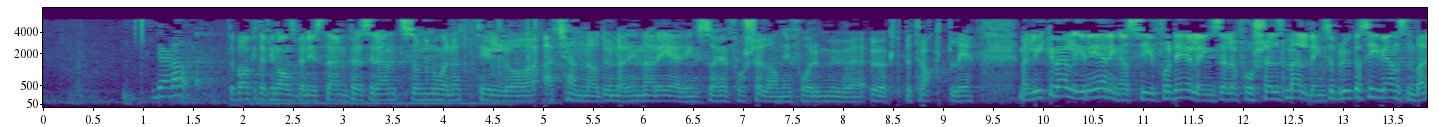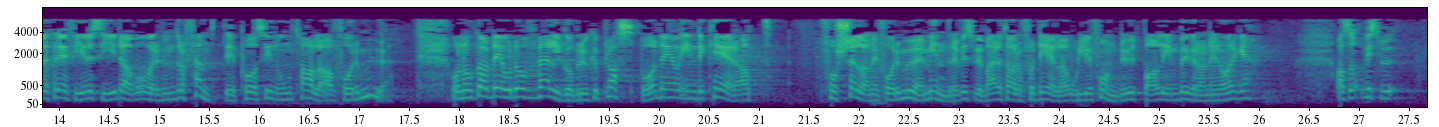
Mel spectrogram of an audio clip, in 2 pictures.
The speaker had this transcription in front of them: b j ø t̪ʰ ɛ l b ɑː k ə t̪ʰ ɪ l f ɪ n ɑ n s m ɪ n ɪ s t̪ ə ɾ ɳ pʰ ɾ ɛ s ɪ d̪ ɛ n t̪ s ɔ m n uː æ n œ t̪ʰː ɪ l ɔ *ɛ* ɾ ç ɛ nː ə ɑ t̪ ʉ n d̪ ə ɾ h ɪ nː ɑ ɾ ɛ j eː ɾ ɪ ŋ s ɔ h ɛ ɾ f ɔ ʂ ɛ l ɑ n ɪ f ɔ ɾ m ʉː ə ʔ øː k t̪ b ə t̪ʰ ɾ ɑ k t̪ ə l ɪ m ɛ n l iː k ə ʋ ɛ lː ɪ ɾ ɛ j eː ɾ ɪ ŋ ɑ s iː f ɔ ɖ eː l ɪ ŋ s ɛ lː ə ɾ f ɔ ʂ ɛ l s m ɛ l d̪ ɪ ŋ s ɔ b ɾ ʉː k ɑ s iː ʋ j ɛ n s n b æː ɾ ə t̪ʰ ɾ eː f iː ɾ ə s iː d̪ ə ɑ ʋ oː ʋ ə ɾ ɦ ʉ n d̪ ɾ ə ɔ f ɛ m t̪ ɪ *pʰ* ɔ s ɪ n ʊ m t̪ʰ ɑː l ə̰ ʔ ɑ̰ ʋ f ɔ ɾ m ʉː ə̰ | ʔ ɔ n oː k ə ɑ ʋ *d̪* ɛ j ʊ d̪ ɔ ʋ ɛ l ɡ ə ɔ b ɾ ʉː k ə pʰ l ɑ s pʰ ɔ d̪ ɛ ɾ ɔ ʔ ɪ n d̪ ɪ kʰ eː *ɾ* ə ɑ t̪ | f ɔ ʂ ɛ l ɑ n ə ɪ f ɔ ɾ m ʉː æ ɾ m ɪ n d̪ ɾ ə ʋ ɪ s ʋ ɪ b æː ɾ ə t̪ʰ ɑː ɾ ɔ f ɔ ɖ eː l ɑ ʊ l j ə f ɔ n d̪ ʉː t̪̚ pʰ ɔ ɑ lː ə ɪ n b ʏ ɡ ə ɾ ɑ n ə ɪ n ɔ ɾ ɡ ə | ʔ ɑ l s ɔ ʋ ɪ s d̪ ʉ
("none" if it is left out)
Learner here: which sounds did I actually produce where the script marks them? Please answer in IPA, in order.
æ, pʰ, d̪, ɾ

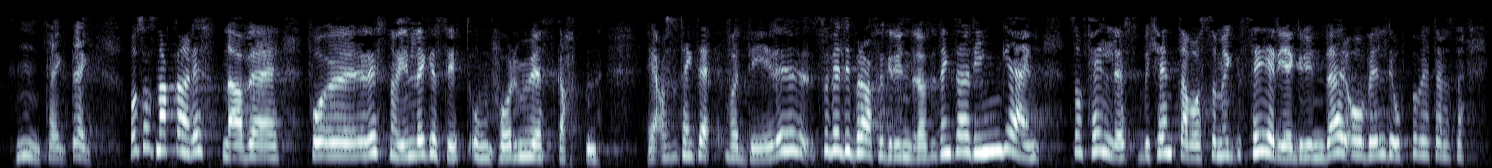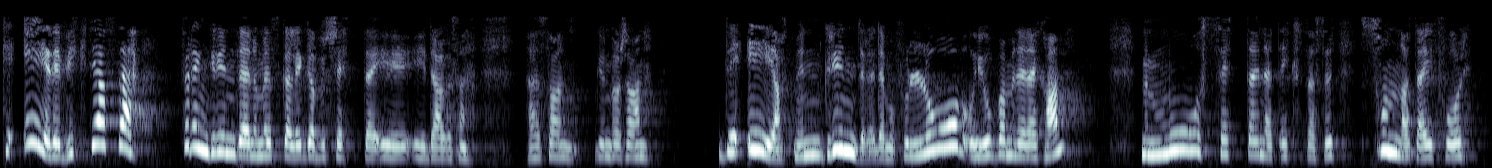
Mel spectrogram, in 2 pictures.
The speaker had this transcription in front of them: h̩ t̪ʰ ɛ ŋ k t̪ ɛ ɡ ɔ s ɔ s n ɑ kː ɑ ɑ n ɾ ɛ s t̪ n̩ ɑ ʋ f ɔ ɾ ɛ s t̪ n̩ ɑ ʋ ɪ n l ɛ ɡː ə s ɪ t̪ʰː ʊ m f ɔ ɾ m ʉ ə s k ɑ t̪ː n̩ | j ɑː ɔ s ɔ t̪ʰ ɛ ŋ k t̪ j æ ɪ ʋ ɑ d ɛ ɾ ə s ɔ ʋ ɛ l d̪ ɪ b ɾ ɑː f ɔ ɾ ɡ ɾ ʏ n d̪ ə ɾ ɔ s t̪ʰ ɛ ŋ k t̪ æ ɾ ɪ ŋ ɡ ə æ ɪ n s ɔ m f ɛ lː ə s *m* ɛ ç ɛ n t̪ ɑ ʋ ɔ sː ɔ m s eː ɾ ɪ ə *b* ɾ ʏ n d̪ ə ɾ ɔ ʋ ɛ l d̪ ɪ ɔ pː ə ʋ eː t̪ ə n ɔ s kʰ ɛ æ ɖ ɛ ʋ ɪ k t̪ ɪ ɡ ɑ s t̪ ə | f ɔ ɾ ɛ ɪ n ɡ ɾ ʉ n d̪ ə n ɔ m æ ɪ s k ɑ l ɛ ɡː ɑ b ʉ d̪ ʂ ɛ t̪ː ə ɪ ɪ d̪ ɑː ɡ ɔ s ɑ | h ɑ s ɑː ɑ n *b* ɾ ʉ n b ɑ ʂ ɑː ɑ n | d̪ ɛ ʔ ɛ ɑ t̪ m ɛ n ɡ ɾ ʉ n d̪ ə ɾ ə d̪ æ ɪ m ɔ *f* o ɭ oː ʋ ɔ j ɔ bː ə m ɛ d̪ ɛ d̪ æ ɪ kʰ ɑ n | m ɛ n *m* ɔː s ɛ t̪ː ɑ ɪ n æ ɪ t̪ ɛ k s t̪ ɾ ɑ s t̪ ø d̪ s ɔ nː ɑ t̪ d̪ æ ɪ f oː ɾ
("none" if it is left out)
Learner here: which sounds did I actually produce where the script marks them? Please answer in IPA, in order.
b, ɡ, ɡ, f, m

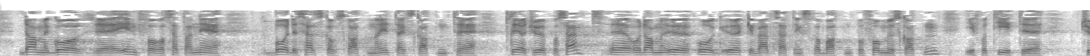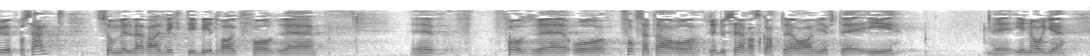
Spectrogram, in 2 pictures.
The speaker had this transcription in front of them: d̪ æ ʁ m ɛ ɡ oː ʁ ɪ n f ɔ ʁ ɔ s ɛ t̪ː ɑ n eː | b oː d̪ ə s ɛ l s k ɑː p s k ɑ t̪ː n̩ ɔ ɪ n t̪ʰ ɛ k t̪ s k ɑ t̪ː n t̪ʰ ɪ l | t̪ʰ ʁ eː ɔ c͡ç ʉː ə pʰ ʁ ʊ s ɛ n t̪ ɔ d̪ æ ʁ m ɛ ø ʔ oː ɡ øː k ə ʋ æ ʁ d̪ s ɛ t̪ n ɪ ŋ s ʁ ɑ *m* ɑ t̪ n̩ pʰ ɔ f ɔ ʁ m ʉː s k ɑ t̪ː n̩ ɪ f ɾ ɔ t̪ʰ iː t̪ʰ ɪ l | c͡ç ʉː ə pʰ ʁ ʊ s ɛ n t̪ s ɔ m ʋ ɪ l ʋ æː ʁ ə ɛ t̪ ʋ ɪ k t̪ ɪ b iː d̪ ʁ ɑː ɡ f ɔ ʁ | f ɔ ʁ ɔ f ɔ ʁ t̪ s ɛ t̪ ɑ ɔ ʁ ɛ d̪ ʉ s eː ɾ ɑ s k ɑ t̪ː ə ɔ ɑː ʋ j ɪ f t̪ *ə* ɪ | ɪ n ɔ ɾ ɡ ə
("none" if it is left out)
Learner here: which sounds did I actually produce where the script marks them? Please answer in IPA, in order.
b, ə

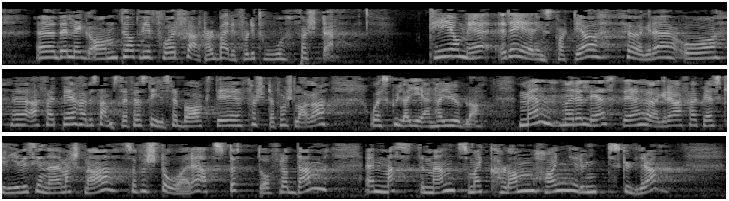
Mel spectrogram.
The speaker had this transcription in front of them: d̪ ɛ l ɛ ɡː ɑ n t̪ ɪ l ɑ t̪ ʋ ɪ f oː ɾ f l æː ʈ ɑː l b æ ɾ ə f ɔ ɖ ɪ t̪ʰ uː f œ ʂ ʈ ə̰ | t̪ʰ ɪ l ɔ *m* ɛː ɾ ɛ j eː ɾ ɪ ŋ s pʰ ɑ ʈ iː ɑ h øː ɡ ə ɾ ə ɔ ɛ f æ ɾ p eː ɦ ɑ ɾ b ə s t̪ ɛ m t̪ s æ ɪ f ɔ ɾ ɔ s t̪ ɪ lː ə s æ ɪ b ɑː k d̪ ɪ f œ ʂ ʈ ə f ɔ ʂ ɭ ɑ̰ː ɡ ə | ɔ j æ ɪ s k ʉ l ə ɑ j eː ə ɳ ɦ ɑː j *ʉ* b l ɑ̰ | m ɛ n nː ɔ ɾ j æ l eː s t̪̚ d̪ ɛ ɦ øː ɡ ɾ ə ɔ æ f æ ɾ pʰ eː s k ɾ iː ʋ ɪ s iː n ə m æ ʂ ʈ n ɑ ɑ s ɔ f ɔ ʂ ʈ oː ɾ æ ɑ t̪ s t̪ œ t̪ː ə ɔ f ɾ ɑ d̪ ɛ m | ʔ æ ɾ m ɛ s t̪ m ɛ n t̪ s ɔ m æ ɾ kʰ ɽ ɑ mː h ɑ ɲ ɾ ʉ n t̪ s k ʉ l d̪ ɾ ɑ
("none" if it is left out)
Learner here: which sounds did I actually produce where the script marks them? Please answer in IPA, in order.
m, ʉː

